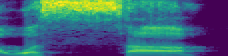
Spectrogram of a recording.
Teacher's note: वाव सीन ज़बर वस, सीन खड़ा ज़बर सा, वस्सा। वाव को जब सीन से कनेक्ट करेंगे तो बीच में अलिफ और लाम गिर जाएगा। सीन उसमें से हुरूफ सफ़ीरिया में से है तो सीटी के साथ पढ़ा जाएगा, लेकिन बरीक पढ़ेंगे, पुर नहीं पढ़ेंगे।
